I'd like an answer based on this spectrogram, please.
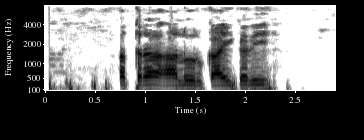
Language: Goaria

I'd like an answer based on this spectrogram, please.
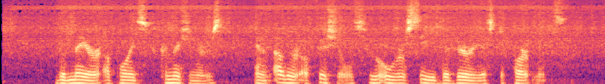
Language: English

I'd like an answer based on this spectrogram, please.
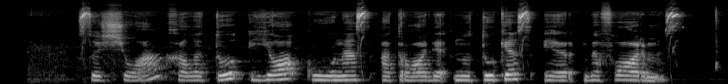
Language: Lithuanian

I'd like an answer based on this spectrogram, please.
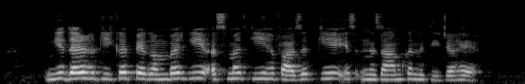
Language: Urdu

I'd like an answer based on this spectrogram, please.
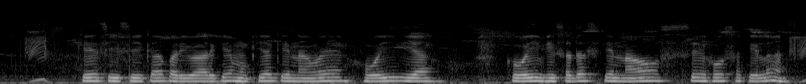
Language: Bhojpuri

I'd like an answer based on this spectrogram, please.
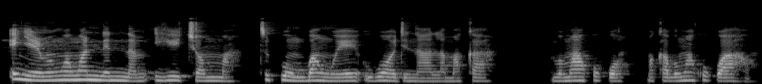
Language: Igbo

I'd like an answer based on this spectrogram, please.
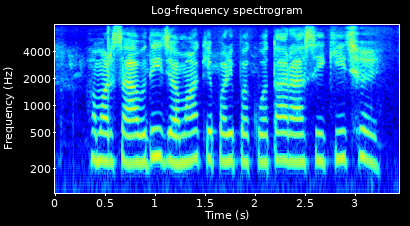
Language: Maithili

